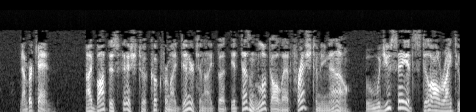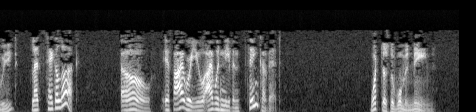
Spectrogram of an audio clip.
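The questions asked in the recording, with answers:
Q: What does the woman mean?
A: The fish shouldn't be eaten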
